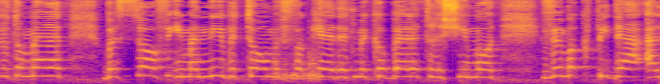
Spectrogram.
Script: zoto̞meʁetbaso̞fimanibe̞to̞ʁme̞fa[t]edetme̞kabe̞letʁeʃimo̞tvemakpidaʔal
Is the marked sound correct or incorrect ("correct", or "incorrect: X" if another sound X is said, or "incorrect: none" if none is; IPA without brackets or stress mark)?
incorrect: k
